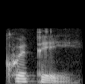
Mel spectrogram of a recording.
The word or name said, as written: quippy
